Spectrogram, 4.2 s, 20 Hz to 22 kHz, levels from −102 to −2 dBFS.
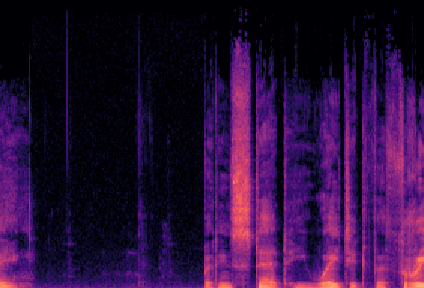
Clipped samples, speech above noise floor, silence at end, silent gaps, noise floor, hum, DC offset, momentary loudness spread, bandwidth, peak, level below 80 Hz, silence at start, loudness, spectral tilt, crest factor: under 0.1%; 43 dB; 0 s; none; -72 dBFS; none; under 0.1%; 12 LU; 19 kHz; -12 dBFS; -68 dBFS; 0 s; -31 LUFS; -4.5 dB/octave; 20 dB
